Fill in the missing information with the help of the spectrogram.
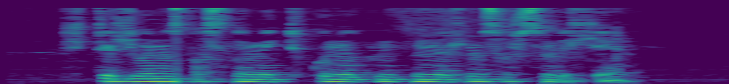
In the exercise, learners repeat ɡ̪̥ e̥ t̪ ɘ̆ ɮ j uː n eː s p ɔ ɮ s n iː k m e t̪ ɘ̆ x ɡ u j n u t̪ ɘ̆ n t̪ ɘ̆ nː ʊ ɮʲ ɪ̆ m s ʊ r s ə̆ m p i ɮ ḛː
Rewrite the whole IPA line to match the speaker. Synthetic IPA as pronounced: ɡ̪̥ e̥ t̪ ɘ̆ ɮ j uː n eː s p ɔ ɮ s n iː k m e t̪ ɘ̆ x ɡ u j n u t̪ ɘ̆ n t̪ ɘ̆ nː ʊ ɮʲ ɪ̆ m s ʊ r s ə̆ m p i ɮ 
